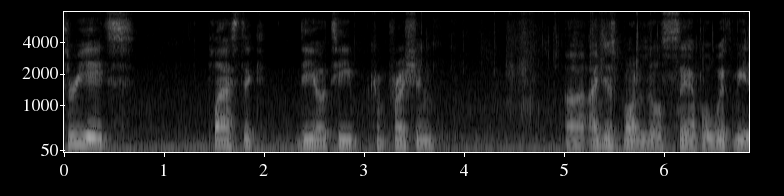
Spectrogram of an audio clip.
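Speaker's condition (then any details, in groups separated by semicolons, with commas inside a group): No condition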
